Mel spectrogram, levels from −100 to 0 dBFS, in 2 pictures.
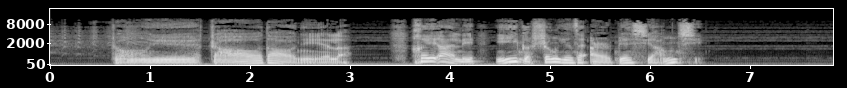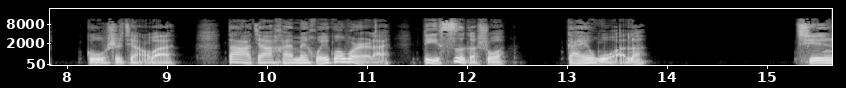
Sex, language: male, Chinese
